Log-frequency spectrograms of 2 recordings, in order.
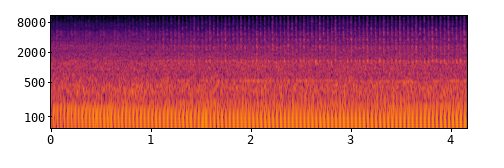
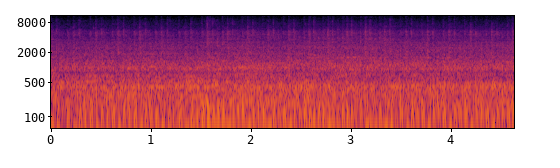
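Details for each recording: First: Oliver Super 44 tractor after sitting almost a year, good plugs, owner suspected a sticky valve and sticking distributor advance: under brake load it fires evenly, all four cylinders pulling with no misses; normal running under load. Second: Oliver tractor (440 or Super 44) restarted after sitting almost a year, warming up: low, lumpy idle with uneven beat and stumbles; rough running, owner suspects he forgot to turn the gas back on.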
